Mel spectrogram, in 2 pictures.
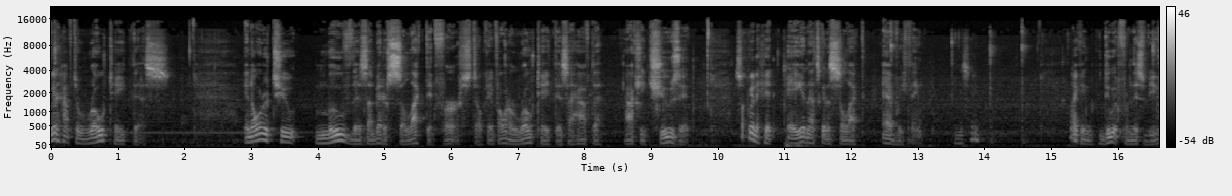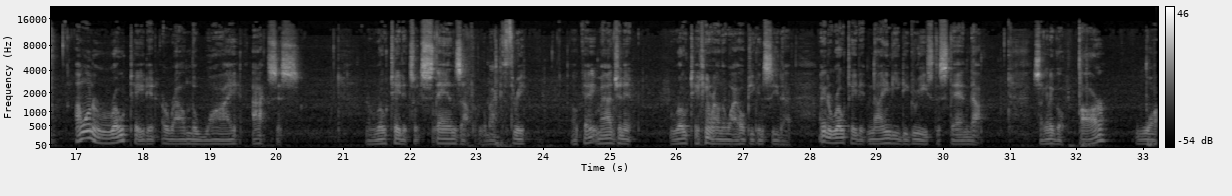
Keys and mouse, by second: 11.0 a, 12.6-18.9 middle drag, 23.3 KP_3, 32.0 r.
